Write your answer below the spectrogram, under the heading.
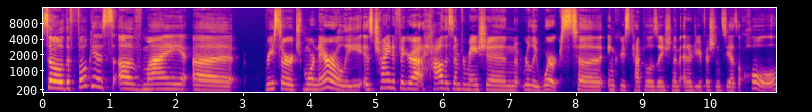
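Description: A woman with an American accent has a plain, everyday voice at medium pitch with ordinary pitch variation. She talks at a moderate pace in a very clean recording with a silent background. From US South, Mississippi. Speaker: economics professor. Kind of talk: interview about research.

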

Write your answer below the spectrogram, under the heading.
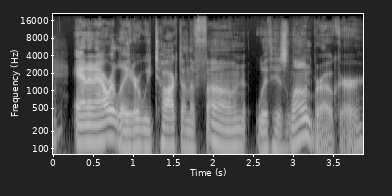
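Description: A man with an American accent, an ordinary speaking voice, fairly low pitch and ordinary pitch variation, at a fairly quick pace. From Los Angeles. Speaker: radio host and attorney. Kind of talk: casual chat. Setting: studio.

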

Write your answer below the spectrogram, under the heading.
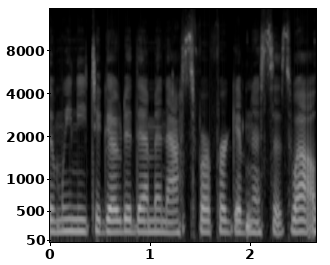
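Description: Speaking at a fairly quick pace with an American accent, a woman has a normal speaking voice at medium pitch, recorded with a dry, close sound and no echo. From US South. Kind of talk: casual faith discussion.

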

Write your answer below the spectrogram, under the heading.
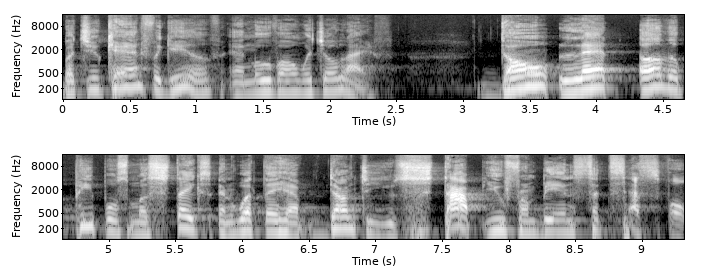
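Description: An animated man's voice, high in pitch with ordinary pitch variation, at a fairly slow pace. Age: 40s. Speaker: pastor. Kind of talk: sermon.

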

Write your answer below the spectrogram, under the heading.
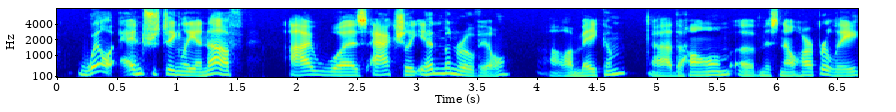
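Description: With an Alabama accent, a man speaks at a moderate pace in a fairly high pitch, the sound dry and close with no echo in a very clean recording with a silent background. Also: ordinary pitch variation. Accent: US Southern (Alabama). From Alabama, Montgomery. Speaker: pastor and podcast co-host. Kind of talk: casual book discussion.

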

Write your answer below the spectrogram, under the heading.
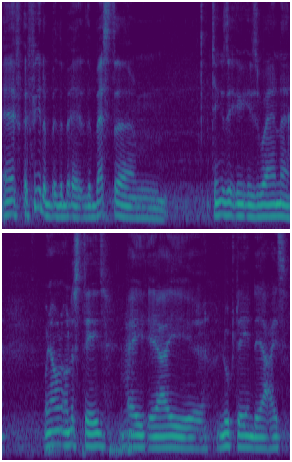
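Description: In an Italian accent, a man speaks at a very slow pace and medium pitch, with audible room echo. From Italy. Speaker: keyboardist and sound engineer. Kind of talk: casual interview chat. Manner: halting, many hesitations.

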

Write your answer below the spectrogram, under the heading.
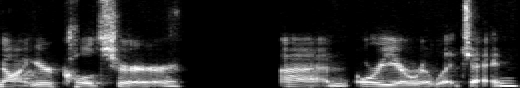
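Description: Here is an ordinary speaking voice at a moderate pace with ordinary pitch variation. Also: woman. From Texas (Midland). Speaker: human rights advocacy director. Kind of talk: podcast panel discussion.

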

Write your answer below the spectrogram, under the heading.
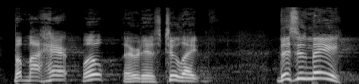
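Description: Bright and sharp in tone, a man with an American accent talks at a moderate pace. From Houston, Texas. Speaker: evangelist preacher. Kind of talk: sermon with personal testimony.

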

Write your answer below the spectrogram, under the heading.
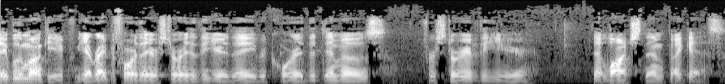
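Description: Here is a man with an American accent and a normal speaking voice. His pitch is fairly low and his pace fairly quick. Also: fairly even intonation. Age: 20s. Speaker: podcast host. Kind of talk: casual interview. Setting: studio.

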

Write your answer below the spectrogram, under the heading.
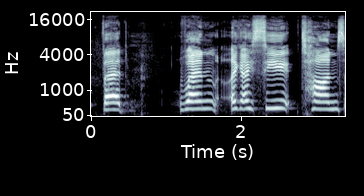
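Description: Recorded very cleanly with a silent background and a dry, close sound with no echo, a woman speaks with a Norwegian accent. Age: 30s. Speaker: podcast co-host and journalism student. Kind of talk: casual chat.

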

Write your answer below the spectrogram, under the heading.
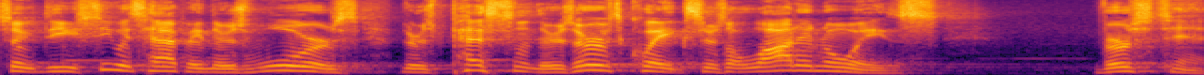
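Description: Here a man speaks at a fairly quick pace. His high pitch carries lively intonation. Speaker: pastor. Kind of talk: sermon; fervent closing prayer, spoken aloud to a congregation. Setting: church. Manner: halting with frequent repeats and fillers.

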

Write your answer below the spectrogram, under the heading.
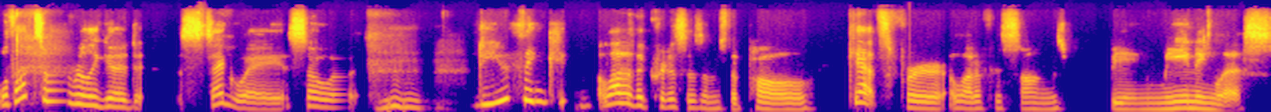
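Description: The woman's tone is dark and mellow, her pitch medium with very wide swings. She speaks fairly slowly, and the sound is dry and close with no echo. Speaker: podcast co-host. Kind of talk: podcast interview.

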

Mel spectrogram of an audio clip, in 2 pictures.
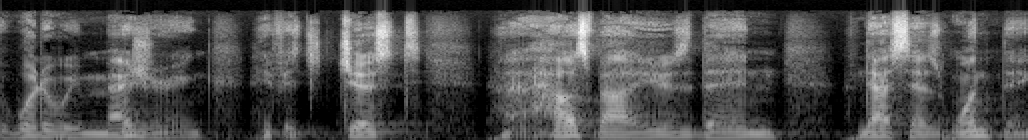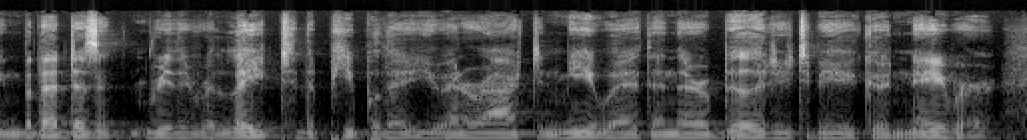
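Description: Speaking fairly quickly with a Midwestern accent, a man keeps a flat monotone at a fairly low pitch. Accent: general American, Midwestern. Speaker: podcast host. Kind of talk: solo podcast update.

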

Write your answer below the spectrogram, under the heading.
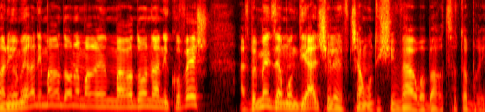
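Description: A man's voice with very wide pitch swings. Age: 30s. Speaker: sports podcast host. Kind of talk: storytelling; casual chat.

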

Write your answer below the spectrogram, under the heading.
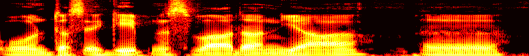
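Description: A man's voice, very deep and low in pitch. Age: 50s. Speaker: insurance association department head. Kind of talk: panel discussion.

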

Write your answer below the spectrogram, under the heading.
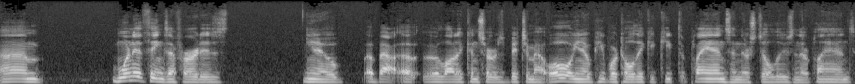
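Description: A man with a normal speaking voice and an American accent talks at a fairly quick pace, with medium pitch and fairly even intonation. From Texas. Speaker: podcast host. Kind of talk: casual solo commentary. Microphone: cheap recording gear.

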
